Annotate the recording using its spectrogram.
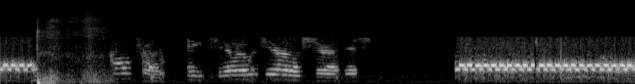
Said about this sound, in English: Hey, tell that phone in the background to shut the fuck up. Okay, I got this. I want you to body slam that phone.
